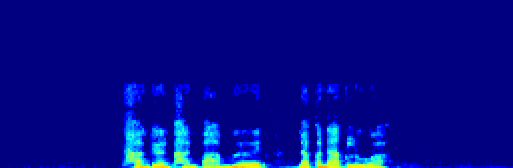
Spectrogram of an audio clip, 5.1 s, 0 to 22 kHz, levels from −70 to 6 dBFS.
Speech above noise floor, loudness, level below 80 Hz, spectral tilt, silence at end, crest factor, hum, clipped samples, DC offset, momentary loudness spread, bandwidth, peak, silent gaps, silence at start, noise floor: 44 dB; -24 LUFS; -58 dBFS; -6 dB/octave; 1.3 s; 16 dB; none; under 0.1%; under 0.1%; 10 LU; 11.5 kHz; -10 dBFS; none; 1.25 s; -67 dBFS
